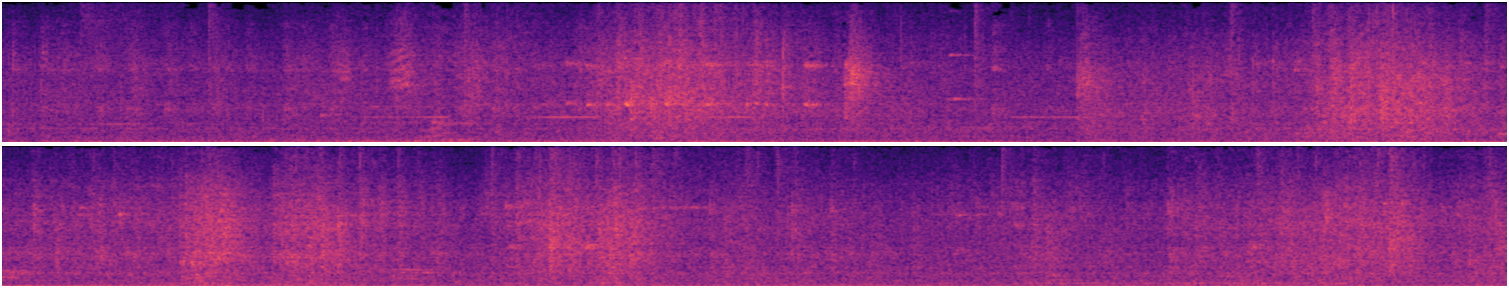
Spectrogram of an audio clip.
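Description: City bus heard from inside the cabin: a steady low engine drone with road noise, broken by several short hissing bursts a second or two apart.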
